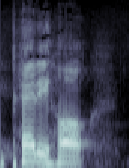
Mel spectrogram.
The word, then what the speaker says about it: Petty Hawk: So when you say Petty Hawk, you spell it.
